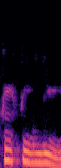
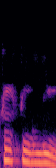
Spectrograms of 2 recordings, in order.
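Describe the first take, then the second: First: The surname sounds like 'lee'. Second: The surname sounds like 'lee'.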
